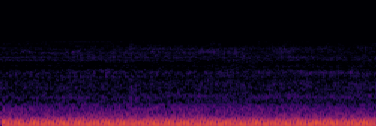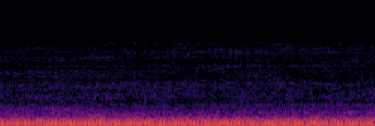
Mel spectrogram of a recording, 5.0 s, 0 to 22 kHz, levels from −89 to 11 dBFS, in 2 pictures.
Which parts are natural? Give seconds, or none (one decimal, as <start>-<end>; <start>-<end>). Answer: 0.0-1.3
